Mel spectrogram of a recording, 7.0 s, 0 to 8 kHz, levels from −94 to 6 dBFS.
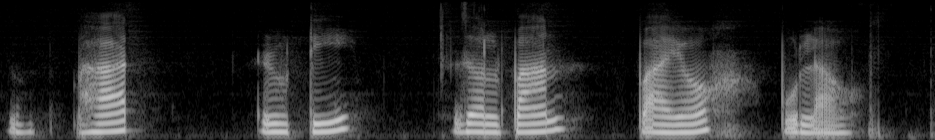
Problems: none marked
